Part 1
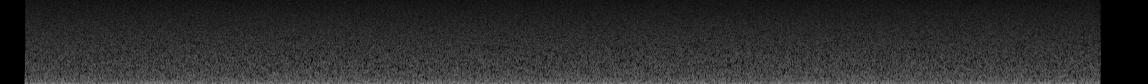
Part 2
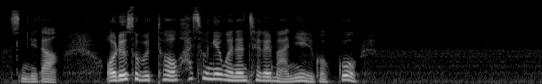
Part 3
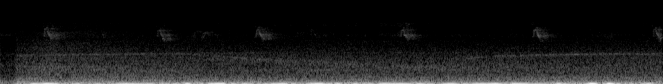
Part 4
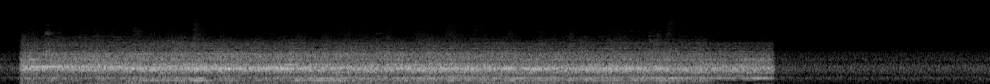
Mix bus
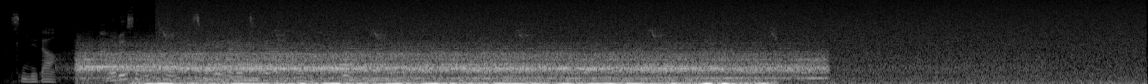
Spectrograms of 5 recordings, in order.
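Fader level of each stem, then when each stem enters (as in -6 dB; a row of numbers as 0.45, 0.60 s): -3.5, -10.5, 0.0, -1.0 dB; 1.30, 0.00, 1.15, 0.55 s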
